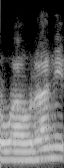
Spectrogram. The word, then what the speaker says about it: Waorani: plural Cómo se escribe no se pronuncia waorani pero se escribe guani ya y aquí está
